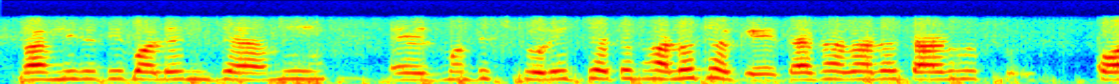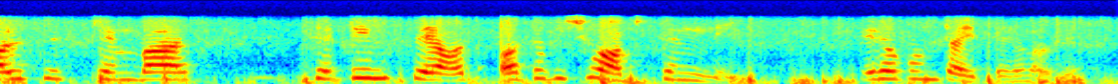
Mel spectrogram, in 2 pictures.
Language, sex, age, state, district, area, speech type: Bengali, female, 60+, West Bengal, Purba Bardhaman, rural, conversation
